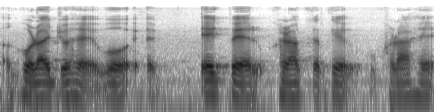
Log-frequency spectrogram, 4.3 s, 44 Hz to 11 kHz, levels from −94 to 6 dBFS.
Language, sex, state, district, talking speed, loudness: Hindi, male, Chhattisgarh, Sukma, 150 wpm, -17 LUFS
